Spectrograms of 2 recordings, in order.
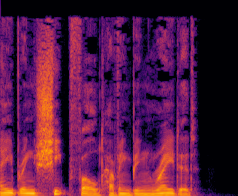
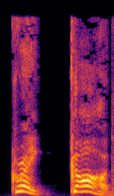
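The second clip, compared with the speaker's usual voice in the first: high, loud horrified outburst; loud, high-pitched cry of alarm; shocked exclamation; 7 dB louder than usual. Acted. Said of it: "he exclaimed".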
